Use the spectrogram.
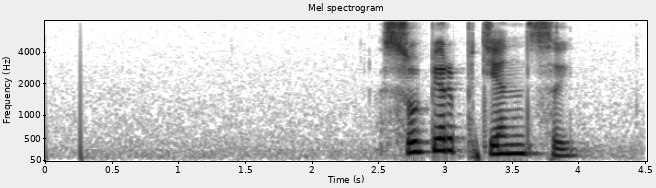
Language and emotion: Russian, neutral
